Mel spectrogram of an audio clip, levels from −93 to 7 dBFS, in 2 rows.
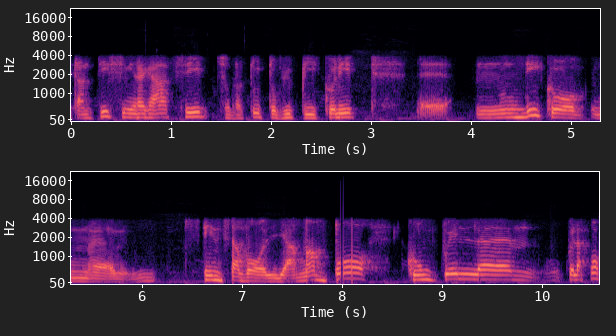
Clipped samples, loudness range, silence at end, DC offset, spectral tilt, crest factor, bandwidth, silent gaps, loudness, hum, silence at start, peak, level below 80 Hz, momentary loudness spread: under 0.1%; 3 LU; 0 s; under 0.1%; -9.5 dB/octave; 16 dB; 4.2 kHz; none; -25 LUFS; none; 0.05 s; -8 dBFS; -62 dBFS; 15 LU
